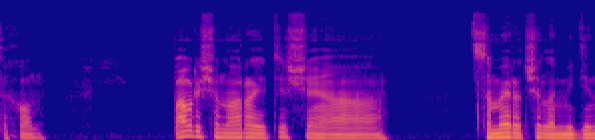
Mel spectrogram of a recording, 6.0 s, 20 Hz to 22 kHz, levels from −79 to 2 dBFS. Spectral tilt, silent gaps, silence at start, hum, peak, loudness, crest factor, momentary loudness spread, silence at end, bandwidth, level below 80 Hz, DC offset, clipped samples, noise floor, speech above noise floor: -6 dB/octave; none; 0 s; none; -10 dBFS; -29 LUFS; 20 dB; 12 LU; 0 s; 15.5 kHz; -62 dBFS; under 0.1%; under 0.1%; -73 dBFS; 45 dB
